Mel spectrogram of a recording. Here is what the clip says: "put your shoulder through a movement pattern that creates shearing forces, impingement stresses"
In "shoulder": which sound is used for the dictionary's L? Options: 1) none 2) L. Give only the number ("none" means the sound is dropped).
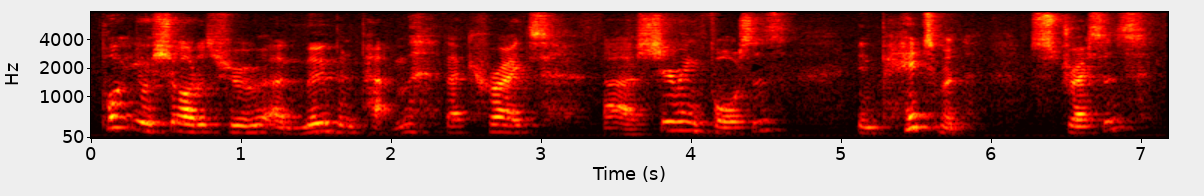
1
